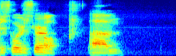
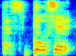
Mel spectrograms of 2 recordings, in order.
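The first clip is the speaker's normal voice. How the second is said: angry outburst; 6 semitones higher, 5 dB louder, much slower than usual. Retold or imitated. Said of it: "like, kinda angry".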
